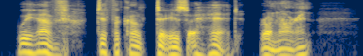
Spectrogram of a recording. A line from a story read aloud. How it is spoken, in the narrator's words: Jasnah said, her voice strangely frail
